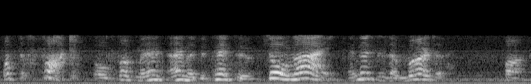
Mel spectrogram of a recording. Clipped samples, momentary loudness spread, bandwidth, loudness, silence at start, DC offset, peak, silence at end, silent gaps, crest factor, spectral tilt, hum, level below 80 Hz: under 0.1%; 15 LU; 4 kHz; -17 LUFS; 0 s; 0.5%; 0 dBFS; 0 s; none; 16 dB; -9.5 dB/octave; none; -40 dBFS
